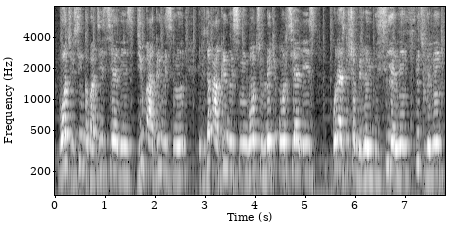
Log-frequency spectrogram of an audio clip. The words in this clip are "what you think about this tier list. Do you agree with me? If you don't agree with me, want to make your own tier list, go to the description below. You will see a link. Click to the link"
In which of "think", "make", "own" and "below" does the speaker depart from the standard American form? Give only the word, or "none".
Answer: think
